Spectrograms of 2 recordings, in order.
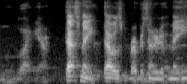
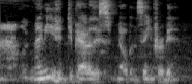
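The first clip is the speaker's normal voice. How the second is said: hushed, soft stage whisper, close in the ear; 3 dB quieter than usual. Retelling advice someone gave about leaving the melbourne scene: imitating a half-whisper. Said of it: "whispered in my ear".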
